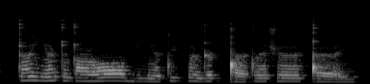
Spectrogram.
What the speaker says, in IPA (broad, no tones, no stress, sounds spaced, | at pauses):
ʈ ɐ̃ ʎ ɐ̃ ʈ ɐ̃ ʈ ʕ ɔː bʲ ə ʎ ə̃ t y k œ̃ ɖ œ ɖ ǃ ɐ t l ɐ̃ ʃ œ̃ː ǃ œ i̯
